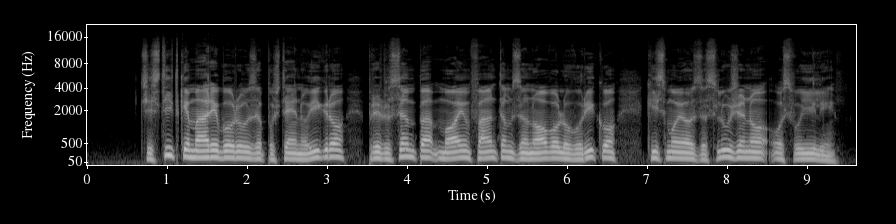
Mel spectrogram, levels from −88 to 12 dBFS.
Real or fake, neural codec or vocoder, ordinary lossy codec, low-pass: fake; vocoder, 48 kHz, 128 mel bands, Vocos; none; 19.8 kHz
